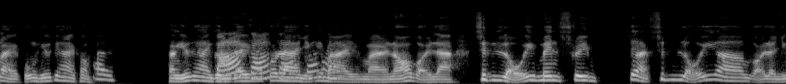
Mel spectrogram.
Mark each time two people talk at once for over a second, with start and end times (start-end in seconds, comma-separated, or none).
2.1-3.5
